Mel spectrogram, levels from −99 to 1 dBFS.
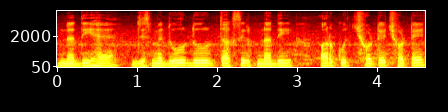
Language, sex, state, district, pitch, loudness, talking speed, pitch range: Hindi, male, Bihar, Saran, 125 Hz, -17 LUFS, 130 wpm, 115-130 Hz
